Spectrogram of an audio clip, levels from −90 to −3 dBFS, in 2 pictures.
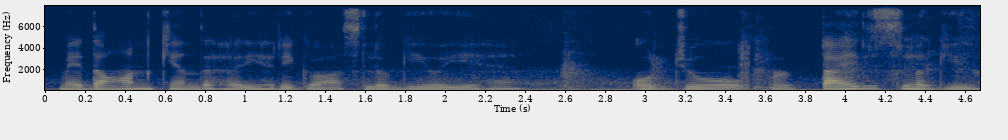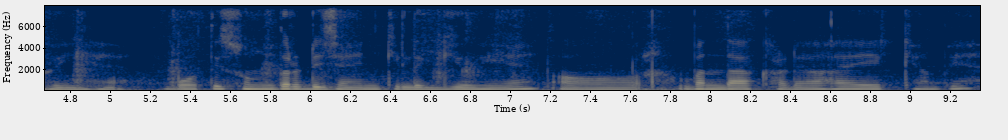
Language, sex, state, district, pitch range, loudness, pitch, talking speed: Hindi, female, Bihar, Begusarai, 175-190 Hz, -45 LUFS, 180 Hz, 175 wpm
